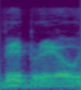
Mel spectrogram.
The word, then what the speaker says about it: Vibrio: We're going to fly here down to Spain and mention Vibrio, pronunciation Vibrio in Spanish.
